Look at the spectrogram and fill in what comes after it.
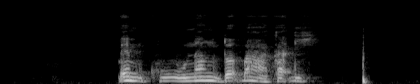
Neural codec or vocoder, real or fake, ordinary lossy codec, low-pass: vocoder, 44.1 kHz, 128 mel bands, Pupu-Vocoder; fake; MP3, 48 kbps; 10.8 kHz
